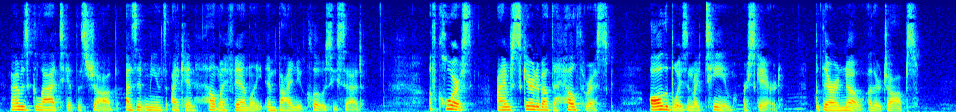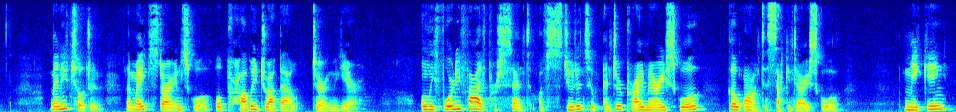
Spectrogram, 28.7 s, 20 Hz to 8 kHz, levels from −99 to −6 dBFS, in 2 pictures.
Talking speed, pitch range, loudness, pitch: 155 wpm, 190-225 Hz, -33 LUFS, 205 Hz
